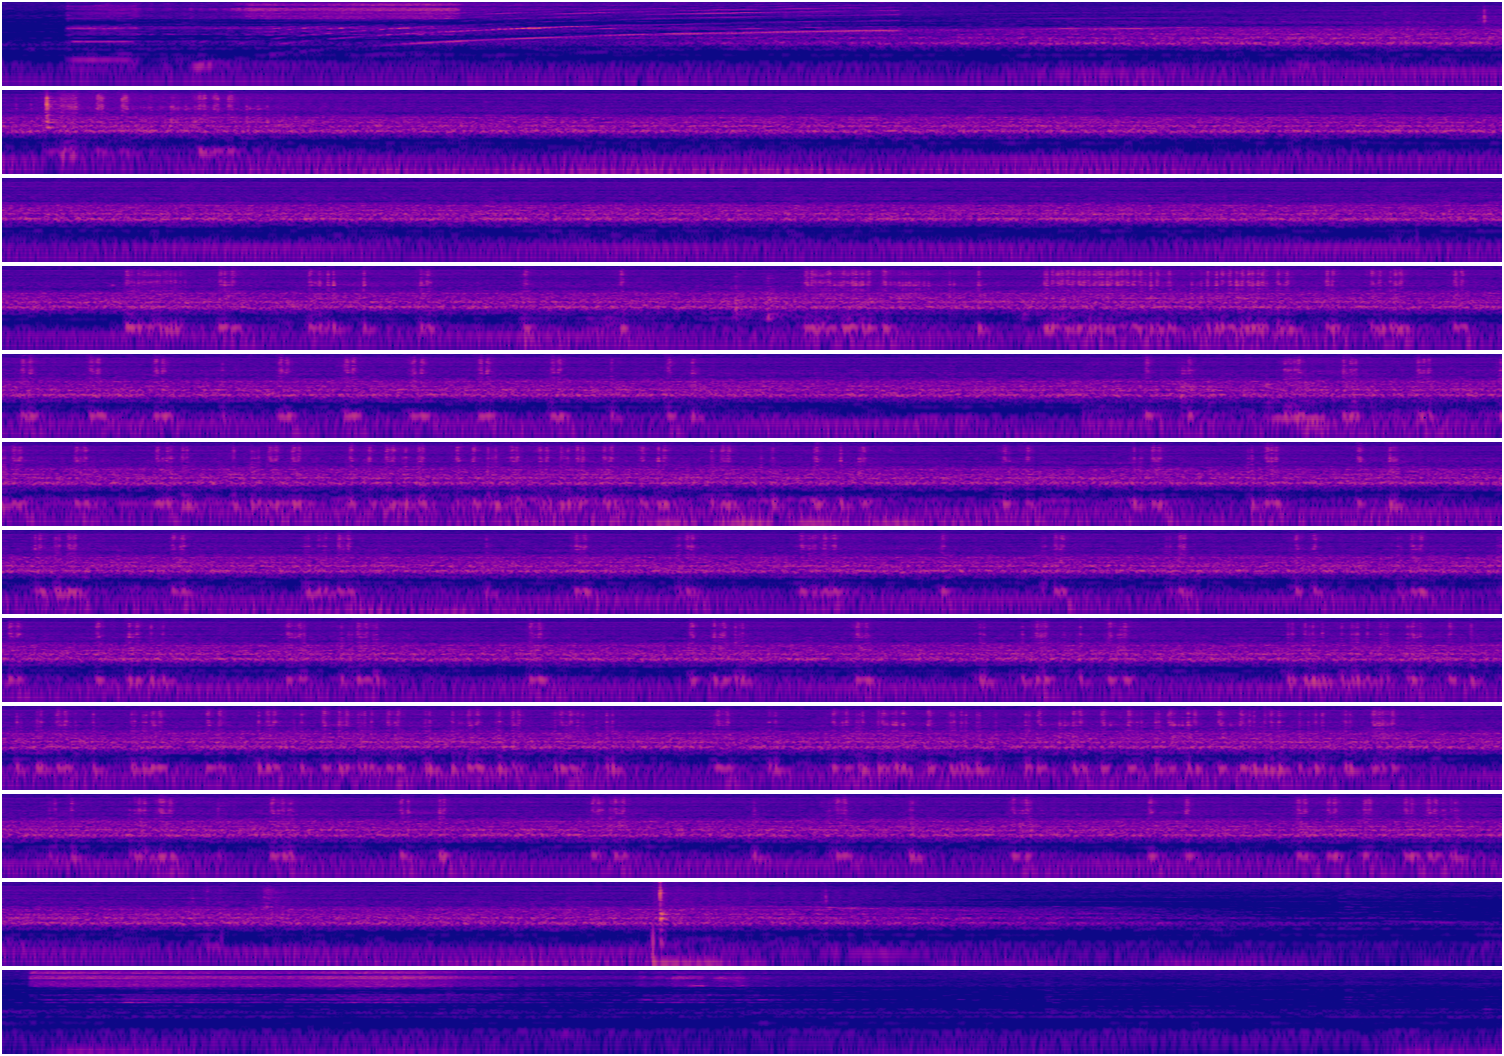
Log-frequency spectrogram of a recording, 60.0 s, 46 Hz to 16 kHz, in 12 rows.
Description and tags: Samsung P120 - 7200rpm - FDB
A Samsung hard drive manufactured in 2005 close up; spin up, writing, spin down.
This drive has 2 platters.
(sp2504C)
